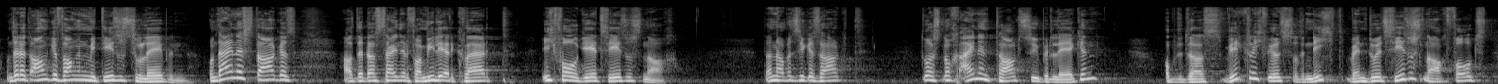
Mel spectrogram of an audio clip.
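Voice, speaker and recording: In an animated sermon full of storytelling, a man stretches out words for emphasis. His pitch swings high on the emphasized parts, with drawn-out stresses.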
